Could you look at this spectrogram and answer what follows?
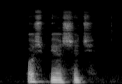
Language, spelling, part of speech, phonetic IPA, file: Polish, pośpieszyć, verb, [pɔˈɕpʲjɛʃɨt͡ɕ], LL-Q809 (pol)-pośpieszyć.wav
